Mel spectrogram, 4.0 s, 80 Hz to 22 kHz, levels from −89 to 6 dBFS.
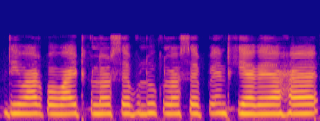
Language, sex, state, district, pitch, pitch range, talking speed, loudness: Hindi, female, Jharkhand, Palamu, 275 Hz, 275-280 Hz, 180 wpm, -13 LUFS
